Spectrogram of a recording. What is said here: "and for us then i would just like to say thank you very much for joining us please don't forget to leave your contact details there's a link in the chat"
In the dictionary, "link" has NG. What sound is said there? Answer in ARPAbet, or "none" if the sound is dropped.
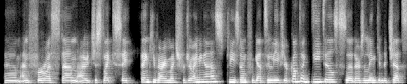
NG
